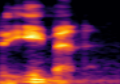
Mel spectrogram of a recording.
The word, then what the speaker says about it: Amen: who makes reference to the Egyptian god Amen, refers to it by the term Amen, except the Ethiopians. The Ethiopians refer to it as Emen. They pronounce it Emen.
